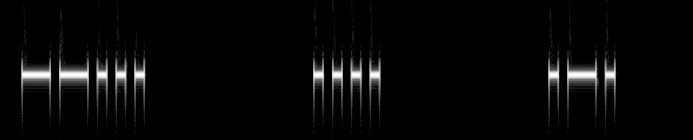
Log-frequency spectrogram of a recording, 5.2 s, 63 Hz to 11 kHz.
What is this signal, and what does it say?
Morse code, heard as a keyed tone, about 17 wpm, spaced as for 6 wpm, 700 Hz. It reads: 7HR
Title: USA Call Signs - 4 Characters - 6x Character Spacing - 17wpm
